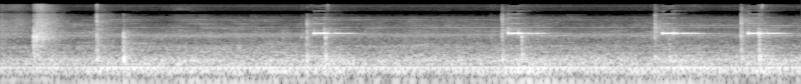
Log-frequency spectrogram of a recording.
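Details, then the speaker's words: GE duplex refrigerator control board under repair: short high beeps at irregular intervals over a steady low hum with a few clicks; board powers up and works normally. "ok, the board works well"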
